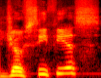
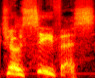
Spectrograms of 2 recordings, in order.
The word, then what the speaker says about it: Josephus: buddy i always sometimes he'll pronounce things josephius and i'm like josephus but you know i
